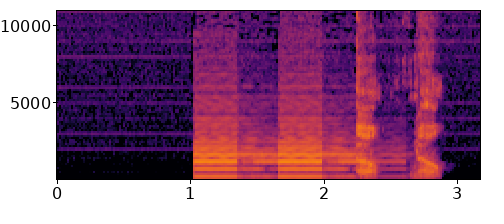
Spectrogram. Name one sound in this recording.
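An electronic warning tone sounds in short steady bursts.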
